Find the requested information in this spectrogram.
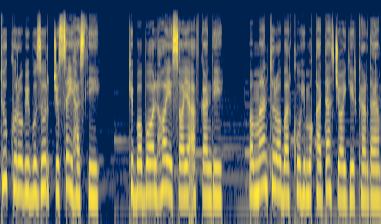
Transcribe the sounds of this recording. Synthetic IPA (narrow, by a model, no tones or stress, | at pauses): t̪ʊkʊɾobibʊzʊɾɡ̚d͡ʒʊsaiɦast̪i | kɪbɔːbɔːlɦɔːjesɔːja̰ʔafɡ̥and̪i | vamant̪ʊɾɔbaɾkʰoɦimʊqad̪ːasd͡ʒɒjɡiɾkʰaɾd̪am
